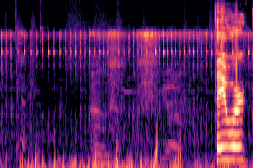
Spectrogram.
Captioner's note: nervous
